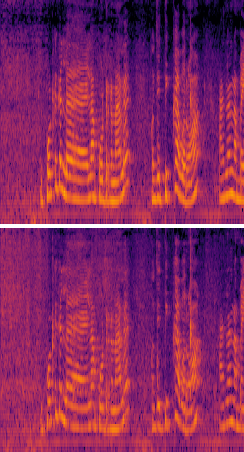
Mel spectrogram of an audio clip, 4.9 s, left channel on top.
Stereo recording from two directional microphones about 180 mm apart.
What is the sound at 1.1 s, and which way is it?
A woman's voice, 45° left (ahead or behind).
